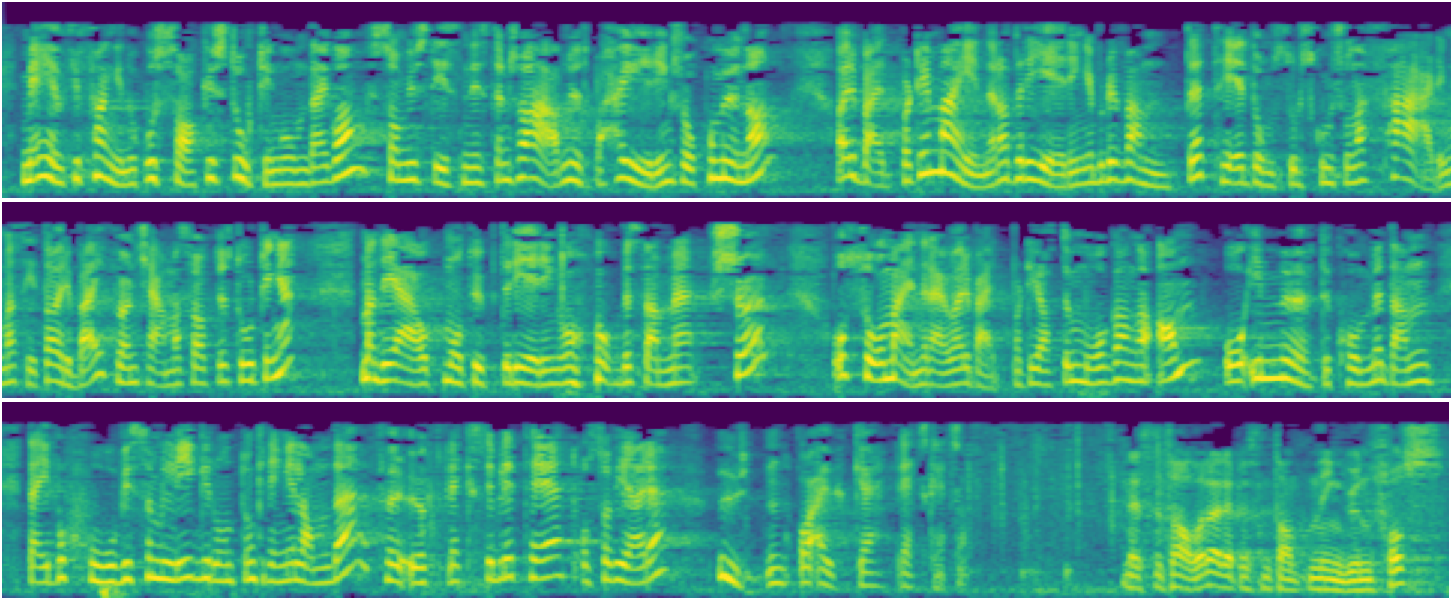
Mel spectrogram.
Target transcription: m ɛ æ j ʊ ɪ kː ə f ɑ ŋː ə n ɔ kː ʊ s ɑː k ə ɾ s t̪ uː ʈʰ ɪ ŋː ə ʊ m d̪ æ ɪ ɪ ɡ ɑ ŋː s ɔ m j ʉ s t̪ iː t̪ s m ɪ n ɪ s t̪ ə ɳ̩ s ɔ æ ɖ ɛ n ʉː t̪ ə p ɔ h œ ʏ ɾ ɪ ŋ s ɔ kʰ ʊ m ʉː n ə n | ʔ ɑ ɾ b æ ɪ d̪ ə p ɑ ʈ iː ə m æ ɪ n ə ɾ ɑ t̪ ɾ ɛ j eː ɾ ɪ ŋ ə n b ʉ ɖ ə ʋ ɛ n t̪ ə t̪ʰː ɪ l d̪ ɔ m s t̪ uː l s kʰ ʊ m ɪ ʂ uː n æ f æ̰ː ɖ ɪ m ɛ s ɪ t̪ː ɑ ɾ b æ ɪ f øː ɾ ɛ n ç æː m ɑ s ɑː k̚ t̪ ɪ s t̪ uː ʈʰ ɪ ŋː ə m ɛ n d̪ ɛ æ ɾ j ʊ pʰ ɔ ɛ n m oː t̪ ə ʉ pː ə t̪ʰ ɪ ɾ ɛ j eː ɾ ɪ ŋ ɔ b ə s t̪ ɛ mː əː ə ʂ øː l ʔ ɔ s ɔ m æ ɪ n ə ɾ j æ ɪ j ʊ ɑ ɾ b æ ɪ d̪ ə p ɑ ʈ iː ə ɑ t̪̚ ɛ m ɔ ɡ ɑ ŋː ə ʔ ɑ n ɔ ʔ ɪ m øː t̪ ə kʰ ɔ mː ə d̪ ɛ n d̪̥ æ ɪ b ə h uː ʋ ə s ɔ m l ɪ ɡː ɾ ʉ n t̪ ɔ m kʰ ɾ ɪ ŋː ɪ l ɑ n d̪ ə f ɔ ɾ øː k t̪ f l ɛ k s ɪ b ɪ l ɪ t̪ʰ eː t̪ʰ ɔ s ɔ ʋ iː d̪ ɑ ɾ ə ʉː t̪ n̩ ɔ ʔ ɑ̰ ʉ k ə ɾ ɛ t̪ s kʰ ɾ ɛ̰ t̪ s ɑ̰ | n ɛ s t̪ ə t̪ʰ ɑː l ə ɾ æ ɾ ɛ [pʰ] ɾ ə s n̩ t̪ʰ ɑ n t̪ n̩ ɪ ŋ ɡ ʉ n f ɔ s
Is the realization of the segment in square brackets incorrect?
yes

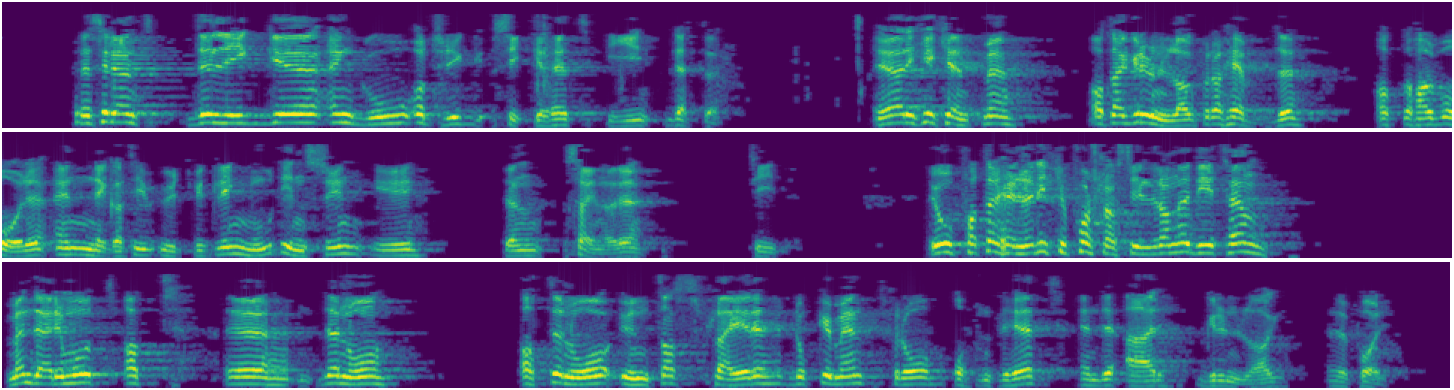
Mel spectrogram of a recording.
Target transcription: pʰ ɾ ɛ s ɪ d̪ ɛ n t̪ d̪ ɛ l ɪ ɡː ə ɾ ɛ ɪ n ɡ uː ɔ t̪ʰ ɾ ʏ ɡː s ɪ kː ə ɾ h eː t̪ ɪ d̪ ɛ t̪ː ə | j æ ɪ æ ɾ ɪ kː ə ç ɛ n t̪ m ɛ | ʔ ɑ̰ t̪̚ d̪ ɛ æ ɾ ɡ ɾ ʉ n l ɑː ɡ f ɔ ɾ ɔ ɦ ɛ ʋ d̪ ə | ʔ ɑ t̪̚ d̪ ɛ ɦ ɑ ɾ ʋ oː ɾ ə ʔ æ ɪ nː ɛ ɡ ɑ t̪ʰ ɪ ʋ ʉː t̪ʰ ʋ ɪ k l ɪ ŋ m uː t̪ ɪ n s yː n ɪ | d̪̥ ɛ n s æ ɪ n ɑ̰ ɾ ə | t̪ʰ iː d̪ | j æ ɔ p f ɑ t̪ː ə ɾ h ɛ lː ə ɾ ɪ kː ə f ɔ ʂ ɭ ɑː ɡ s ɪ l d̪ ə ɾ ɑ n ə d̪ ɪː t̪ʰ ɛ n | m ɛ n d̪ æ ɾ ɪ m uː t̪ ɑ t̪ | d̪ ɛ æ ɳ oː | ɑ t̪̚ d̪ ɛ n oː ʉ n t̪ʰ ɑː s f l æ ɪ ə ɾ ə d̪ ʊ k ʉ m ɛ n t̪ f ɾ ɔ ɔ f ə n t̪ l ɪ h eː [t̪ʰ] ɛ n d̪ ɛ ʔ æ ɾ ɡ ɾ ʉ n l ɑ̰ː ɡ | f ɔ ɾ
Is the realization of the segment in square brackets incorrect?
yes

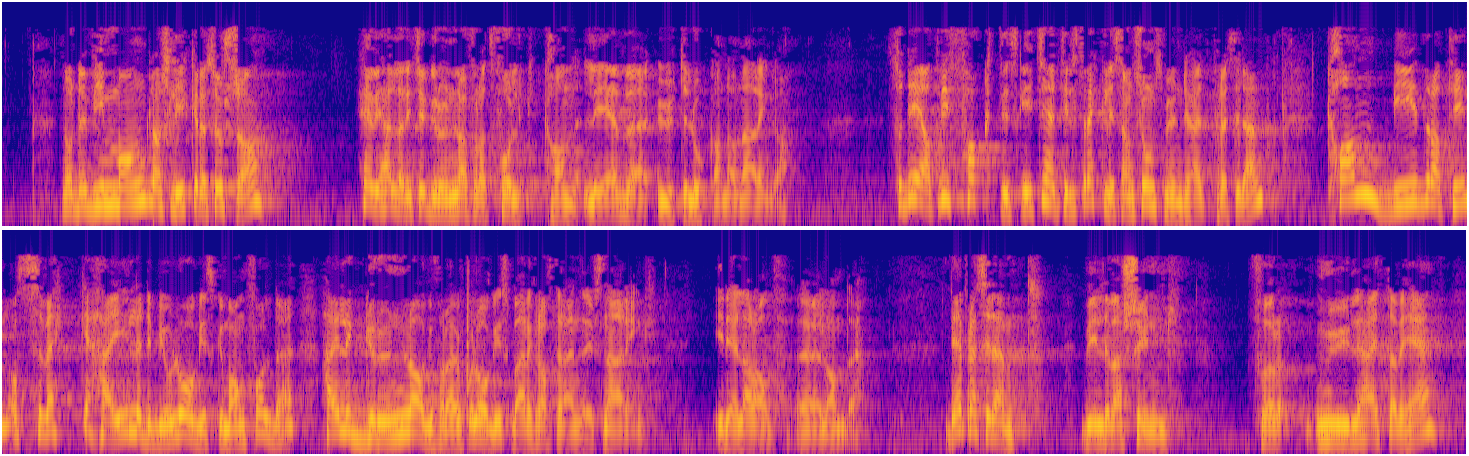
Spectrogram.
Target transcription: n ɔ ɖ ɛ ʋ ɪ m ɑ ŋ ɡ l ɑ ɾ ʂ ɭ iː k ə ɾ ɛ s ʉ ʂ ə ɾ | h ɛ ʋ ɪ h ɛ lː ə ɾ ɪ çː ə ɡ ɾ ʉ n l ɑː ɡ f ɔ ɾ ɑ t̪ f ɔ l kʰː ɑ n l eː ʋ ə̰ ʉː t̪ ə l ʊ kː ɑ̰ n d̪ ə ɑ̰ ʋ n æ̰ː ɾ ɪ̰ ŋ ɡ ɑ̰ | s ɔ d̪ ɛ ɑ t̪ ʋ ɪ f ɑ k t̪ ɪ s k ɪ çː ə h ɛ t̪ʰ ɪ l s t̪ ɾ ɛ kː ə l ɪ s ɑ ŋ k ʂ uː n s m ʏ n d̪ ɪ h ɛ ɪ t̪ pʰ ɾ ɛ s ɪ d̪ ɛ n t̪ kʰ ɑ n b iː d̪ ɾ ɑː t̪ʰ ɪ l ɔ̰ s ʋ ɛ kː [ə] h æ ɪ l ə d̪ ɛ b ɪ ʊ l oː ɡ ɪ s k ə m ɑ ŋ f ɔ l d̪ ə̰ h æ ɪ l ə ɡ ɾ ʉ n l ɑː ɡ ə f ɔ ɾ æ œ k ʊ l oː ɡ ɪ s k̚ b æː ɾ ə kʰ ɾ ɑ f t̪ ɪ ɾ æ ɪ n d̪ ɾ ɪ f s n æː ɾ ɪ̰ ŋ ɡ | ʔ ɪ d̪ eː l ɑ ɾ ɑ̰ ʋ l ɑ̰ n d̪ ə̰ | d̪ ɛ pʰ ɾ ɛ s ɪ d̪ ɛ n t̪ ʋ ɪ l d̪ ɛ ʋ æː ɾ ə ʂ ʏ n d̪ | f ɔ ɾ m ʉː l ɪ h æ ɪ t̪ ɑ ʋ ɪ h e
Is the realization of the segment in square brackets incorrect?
no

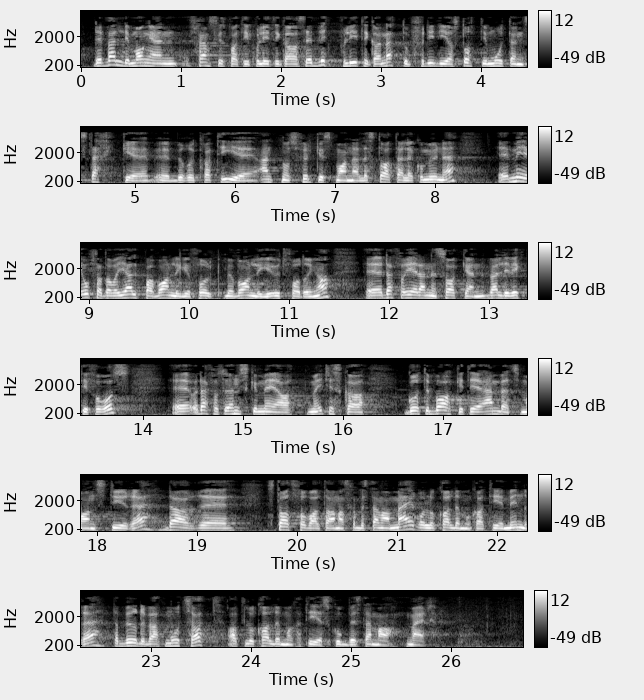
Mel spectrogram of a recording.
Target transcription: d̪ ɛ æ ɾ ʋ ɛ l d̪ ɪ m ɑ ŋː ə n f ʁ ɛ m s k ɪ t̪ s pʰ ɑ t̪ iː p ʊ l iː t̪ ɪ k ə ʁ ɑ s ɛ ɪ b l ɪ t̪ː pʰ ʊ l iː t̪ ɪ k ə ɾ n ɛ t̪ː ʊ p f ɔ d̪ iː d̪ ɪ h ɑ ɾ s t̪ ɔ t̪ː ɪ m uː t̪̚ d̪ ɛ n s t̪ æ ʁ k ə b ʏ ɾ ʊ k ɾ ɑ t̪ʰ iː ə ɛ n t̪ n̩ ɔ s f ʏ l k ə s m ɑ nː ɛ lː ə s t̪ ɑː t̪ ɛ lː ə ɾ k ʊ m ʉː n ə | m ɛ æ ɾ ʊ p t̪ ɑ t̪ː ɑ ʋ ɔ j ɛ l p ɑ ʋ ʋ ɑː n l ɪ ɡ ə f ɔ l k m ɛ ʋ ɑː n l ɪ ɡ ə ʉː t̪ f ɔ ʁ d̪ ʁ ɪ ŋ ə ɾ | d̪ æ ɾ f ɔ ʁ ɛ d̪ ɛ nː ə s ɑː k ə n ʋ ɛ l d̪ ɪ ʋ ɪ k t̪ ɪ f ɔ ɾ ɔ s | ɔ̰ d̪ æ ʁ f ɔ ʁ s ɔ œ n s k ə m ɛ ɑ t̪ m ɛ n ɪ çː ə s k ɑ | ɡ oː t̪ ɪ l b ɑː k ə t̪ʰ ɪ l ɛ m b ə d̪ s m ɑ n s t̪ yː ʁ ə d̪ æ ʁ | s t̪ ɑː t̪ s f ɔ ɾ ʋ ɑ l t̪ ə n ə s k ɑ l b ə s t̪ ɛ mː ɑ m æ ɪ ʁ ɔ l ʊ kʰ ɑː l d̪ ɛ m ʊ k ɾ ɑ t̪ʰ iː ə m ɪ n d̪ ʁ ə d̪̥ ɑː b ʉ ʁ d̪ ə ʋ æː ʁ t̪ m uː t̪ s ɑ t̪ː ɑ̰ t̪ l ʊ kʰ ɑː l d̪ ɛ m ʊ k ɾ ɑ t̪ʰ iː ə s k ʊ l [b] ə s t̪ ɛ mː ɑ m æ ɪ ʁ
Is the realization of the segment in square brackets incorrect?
no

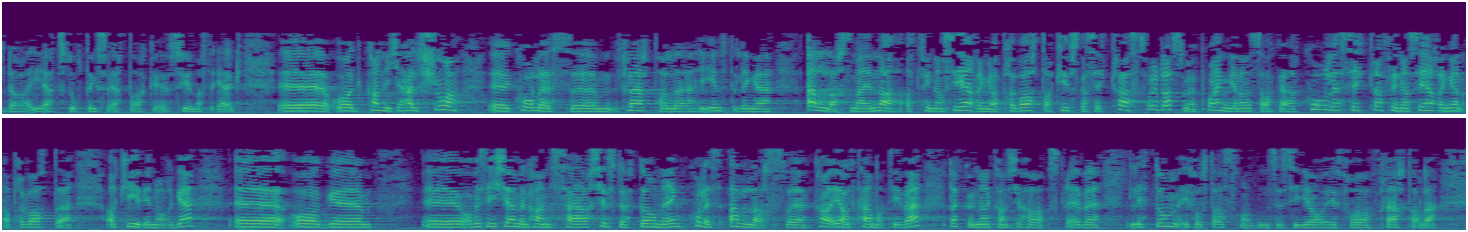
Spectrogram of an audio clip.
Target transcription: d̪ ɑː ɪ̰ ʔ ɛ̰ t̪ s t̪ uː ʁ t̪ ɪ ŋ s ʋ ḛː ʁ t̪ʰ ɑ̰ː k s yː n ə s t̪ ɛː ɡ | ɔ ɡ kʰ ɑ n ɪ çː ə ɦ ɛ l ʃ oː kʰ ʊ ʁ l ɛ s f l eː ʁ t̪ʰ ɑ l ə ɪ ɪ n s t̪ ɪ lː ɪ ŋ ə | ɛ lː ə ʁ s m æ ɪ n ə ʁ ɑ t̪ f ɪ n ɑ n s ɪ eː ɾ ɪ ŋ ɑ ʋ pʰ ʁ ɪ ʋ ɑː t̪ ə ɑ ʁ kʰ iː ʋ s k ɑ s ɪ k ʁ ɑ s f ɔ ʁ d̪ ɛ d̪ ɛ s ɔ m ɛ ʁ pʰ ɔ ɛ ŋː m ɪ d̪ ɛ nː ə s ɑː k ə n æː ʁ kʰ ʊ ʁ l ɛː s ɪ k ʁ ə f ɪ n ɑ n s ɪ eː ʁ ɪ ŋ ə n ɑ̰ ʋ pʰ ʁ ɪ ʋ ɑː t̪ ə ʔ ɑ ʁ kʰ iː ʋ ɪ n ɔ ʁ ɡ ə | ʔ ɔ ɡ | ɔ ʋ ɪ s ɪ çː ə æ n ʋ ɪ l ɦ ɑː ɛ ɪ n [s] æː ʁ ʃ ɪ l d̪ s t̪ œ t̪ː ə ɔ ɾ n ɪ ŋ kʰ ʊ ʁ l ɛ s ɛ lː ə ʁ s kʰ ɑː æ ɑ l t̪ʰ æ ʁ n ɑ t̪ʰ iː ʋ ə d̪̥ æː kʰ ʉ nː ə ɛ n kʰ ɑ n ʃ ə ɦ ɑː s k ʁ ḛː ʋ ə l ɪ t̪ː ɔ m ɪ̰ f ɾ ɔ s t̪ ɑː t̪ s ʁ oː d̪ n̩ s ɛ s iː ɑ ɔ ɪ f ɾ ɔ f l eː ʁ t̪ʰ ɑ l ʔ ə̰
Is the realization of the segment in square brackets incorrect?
no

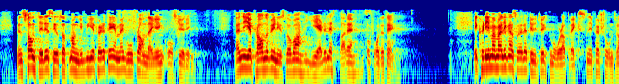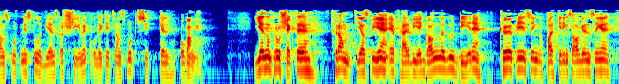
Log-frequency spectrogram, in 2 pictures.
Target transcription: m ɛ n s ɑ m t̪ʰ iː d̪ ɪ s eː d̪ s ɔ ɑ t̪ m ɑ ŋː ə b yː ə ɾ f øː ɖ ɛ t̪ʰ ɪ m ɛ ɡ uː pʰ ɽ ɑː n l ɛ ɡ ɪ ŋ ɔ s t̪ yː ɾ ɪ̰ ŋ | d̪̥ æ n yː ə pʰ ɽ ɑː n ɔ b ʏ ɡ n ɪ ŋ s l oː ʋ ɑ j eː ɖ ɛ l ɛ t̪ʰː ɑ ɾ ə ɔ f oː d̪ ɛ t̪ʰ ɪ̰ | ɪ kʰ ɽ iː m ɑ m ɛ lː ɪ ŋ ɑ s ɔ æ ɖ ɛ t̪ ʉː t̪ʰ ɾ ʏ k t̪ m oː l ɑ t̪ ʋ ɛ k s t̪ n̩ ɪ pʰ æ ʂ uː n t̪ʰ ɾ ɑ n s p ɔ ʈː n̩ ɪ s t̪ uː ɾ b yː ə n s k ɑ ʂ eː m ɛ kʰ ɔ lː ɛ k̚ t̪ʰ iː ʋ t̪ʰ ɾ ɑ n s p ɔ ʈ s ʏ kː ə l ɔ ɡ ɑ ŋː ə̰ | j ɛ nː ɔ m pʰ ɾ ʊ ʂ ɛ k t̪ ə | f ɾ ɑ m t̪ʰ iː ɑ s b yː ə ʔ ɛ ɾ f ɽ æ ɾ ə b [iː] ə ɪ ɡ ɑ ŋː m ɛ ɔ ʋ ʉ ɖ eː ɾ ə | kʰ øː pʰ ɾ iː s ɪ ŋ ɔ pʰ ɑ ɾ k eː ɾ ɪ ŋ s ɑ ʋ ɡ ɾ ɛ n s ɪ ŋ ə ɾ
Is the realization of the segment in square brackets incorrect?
yes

